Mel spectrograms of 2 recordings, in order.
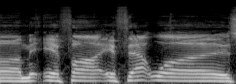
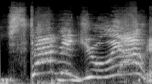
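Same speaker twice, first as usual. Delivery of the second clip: mock shout; much slower than usual. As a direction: yell at the screen playfully. Mock outburst at video.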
